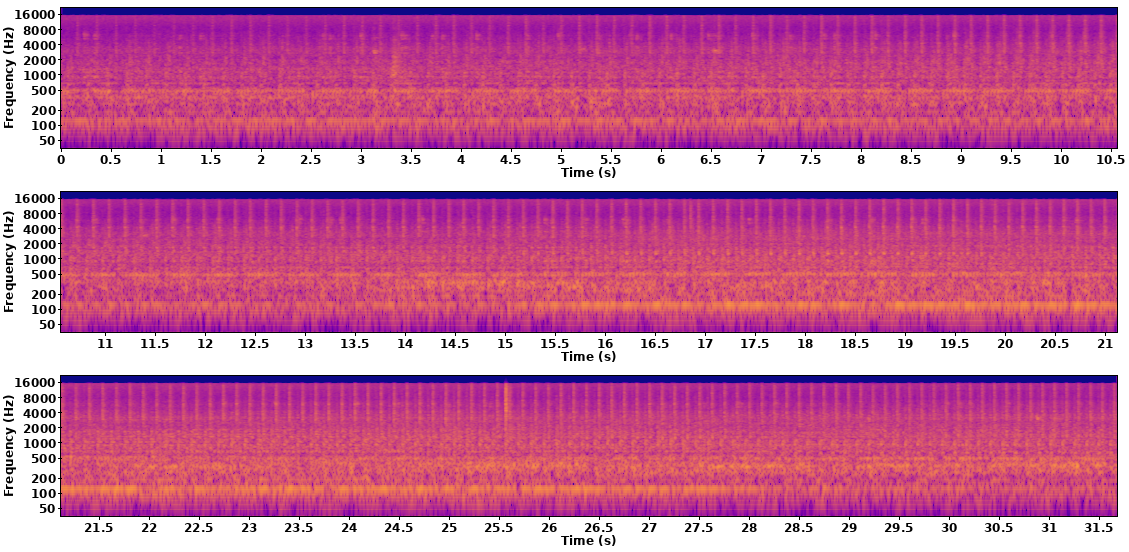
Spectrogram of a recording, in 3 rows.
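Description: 1966 Philco Flex-A-Wash washing machine running: a steady motor hum with a fast mechanical clatter, growing louder about halfway through.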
